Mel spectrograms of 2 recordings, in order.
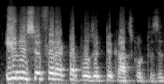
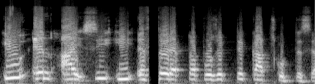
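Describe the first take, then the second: First: ইউনিসেফ said as one word; ইউনিসেফ read smoothly as a word; ইউনিসেফ as a single word. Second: ইউএনআইসিইএফ spelled letter by letter; ইউএনআইসিইএফ said as letters, a bit slow; ইউএনআইসিইএফ drawn out as separate letters; spelled-out wrong way. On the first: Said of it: "আপনি কি বলতেছেন যে". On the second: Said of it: "আপনি কিন্তু এভাবে বলেন না". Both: Shown as a demonstration.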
